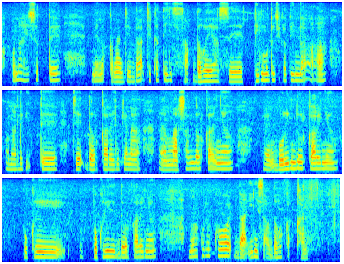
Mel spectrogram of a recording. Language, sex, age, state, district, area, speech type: Santali, female, 30-45, West Bengal, Uttar Dinajpur, rural, spontaneous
